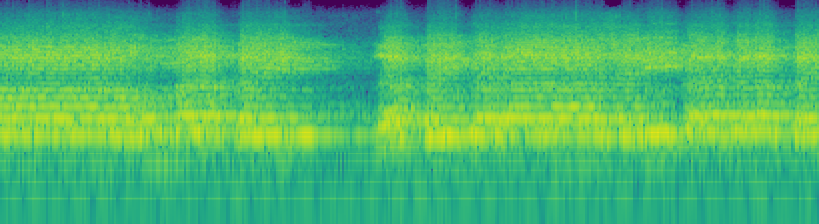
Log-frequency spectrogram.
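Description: Religious chanting by a male voice in long, held phrases, with a short break for breath about halfway.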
